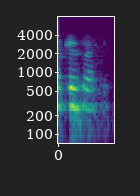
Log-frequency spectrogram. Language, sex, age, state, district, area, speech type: Odia, female, 18-30, Odisha, Balasore, rural, conversation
